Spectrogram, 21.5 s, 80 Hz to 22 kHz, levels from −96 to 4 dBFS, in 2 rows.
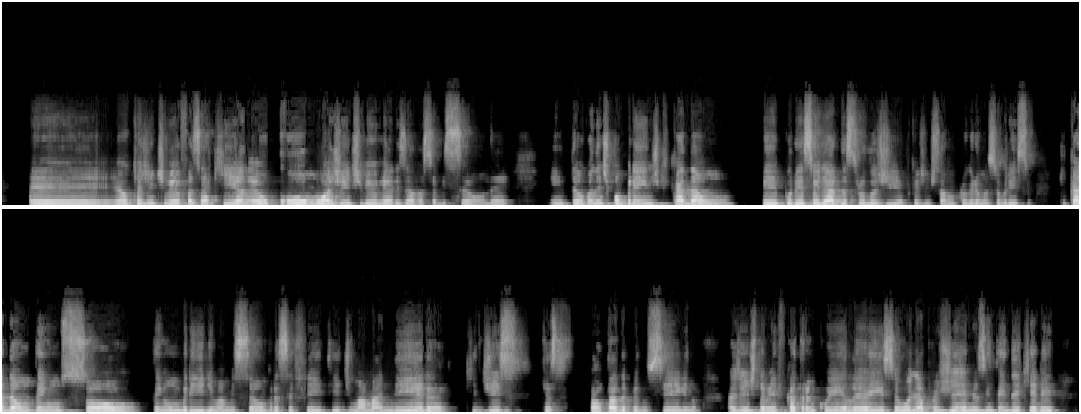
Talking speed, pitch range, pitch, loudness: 225 wpm, 175-230 Hz, 190 Hz, -21 LUFS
